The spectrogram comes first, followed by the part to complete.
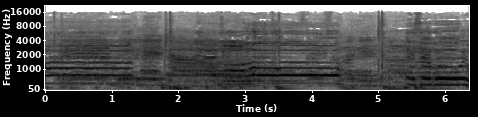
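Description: A group of voices singing a song together in long held notes that step from pitch to pitch, with a pulsing low beat underneath.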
